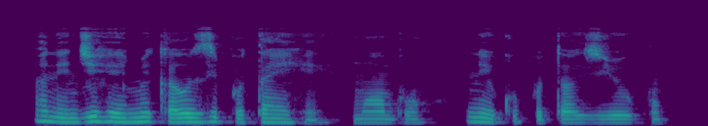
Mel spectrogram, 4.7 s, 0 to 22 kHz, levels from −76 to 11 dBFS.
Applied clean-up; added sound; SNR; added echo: none; none; none; none.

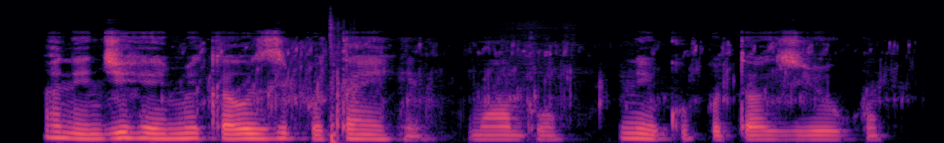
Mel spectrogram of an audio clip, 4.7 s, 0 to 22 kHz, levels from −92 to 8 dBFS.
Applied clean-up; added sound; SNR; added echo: neural mask model RNNoise.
